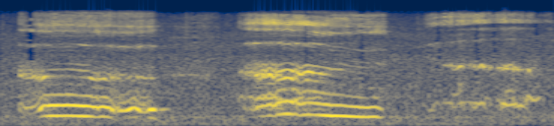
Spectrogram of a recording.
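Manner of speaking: high strained groans fading to a breathy sigh; old person groan. Shown as a demonstration. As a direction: groan like getting up from a chair is hard. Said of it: "I make this old person noise".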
